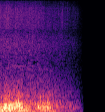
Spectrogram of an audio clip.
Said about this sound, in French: Il y a de l'orage! Oh, de l'orage! J'ai peur de l'orage!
